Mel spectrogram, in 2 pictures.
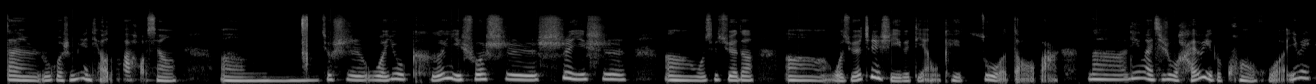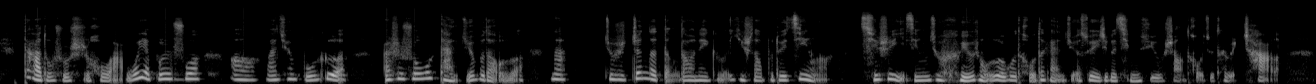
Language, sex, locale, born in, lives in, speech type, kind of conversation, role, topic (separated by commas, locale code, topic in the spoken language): Chinese, female, zh-CN, China, Germany, conversation, advice, user, 我怎样通过按时吃正餐来稳定情绪？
